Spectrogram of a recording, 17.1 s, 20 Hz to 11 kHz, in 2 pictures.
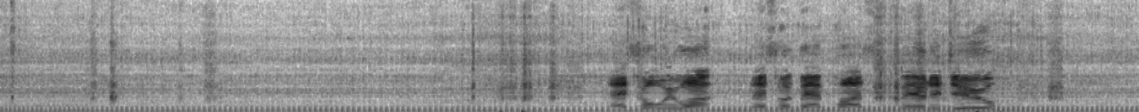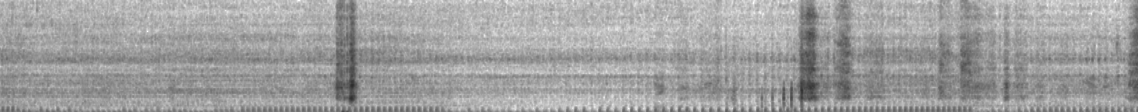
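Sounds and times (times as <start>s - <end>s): quad engine running: 0.0s - 17.0s.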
